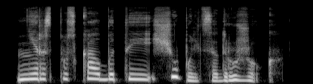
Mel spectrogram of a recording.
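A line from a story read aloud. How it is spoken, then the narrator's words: Hissed through teeth. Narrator (Russian): процедила сквозь зубы я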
